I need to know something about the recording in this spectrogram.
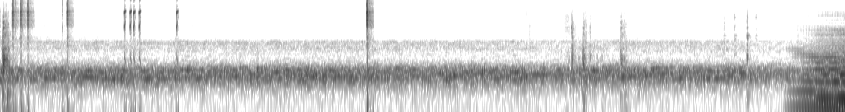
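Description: Scattered clicks of a computer mouse and keyboard over a steady hum, a few quick clicks at first, then single ones, the loudest near the middle.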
